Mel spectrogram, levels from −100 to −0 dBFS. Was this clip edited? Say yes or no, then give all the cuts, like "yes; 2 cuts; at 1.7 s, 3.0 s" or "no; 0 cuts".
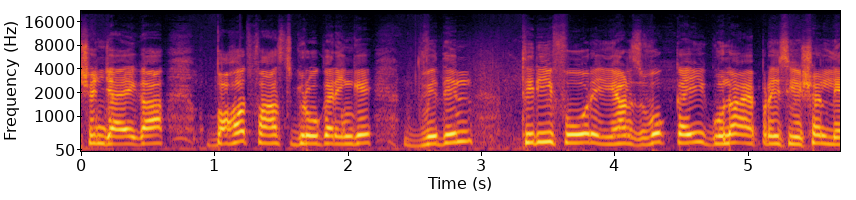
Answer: no; 0 cuts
